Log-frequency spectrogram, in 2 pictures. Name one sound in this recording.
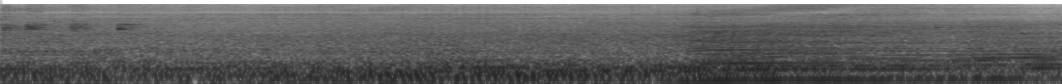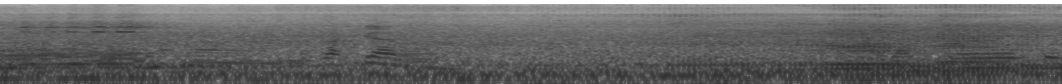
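Motorbike engines hum and buzz past on a busy road.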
